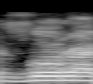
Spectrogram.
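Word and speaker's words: Zahra: આપણે જારા કે ઝારા કે ઝોરા કે, ઓકે, નંબર વન.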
